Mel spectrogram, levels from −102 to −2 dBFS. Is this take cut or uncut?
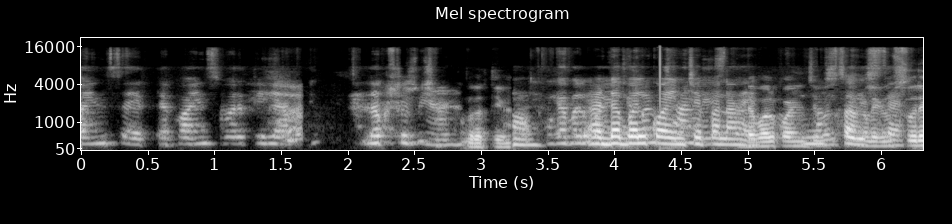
cut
